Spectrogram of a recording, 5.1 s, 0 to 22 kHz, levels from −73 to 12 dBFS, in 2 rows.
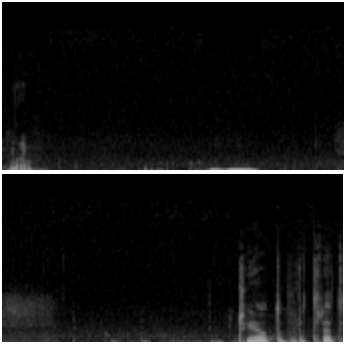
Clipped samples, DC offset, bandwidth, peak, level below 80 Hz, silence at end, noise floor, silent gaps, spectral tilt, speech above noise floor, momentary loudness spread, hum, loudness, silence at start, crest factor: under 0.1%; under 0.1%; 19 kHz; -12 dBFS; -62 dBFS; 0 s; -56 dBFS; none; -5.5 dB/octave; 28 dB; 28 LU; none; -30 LUFS; 0 s; 20 dB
